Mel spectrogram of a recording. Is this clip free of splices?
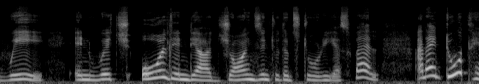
no; 2 cuts; at 1.3 s, 2.9 s

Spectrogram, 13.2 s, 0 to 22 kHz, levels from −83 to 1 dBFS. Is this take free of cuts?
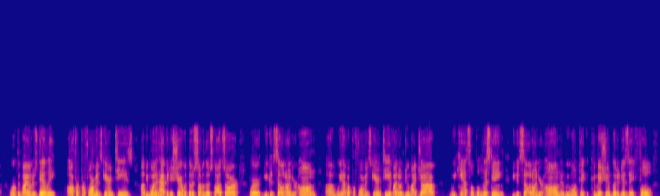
yes; 0 cuts

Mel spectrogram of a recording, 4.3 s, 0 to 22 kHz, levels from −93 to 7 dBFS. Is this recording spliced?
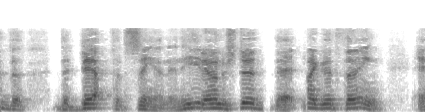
yes; 3 cuts; at 1.2 s, 2.0 s, 3.1 s

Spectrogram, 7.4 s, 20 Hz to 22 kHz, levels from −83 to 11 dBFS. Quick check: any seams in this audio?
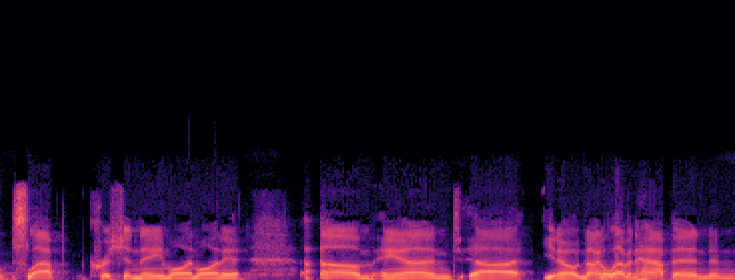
yes; 2 cuts; at 1.9 s, 5.3 s

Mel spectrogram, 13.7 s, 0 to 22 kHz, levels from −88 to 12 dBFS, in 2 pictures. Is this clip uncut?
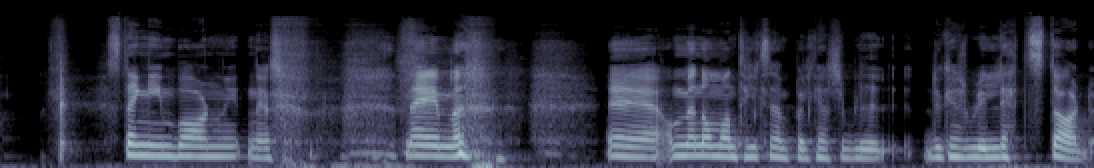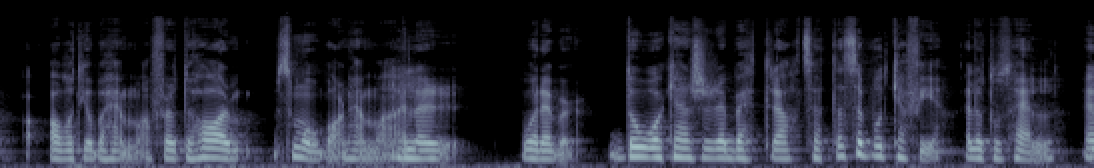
yes; 0 cuts

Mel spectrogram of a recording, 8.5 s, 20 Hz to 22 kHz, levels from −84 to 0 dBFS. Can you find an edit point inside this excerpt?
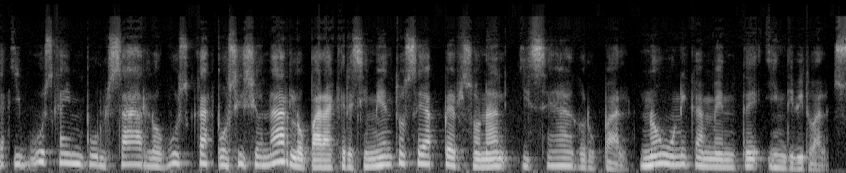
yes; 1 cut; at 3.4 s

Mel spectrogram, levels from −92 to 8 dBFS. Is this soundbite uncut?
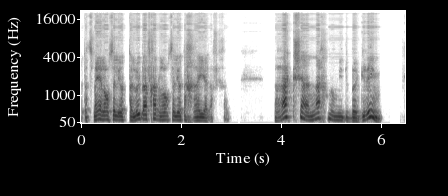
yes; 0 cuts

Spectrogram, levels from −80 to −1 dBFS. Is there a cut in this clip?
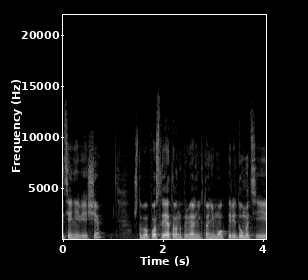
no; 0 cuts

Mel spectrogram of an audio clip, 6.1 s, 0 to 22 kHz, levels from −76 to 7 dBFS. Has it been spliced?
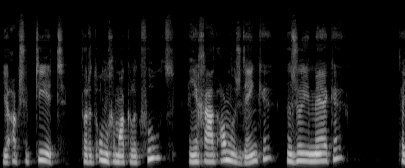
yes; 3 cuts; at 1.1 s, 2.7 s, 4.2 s

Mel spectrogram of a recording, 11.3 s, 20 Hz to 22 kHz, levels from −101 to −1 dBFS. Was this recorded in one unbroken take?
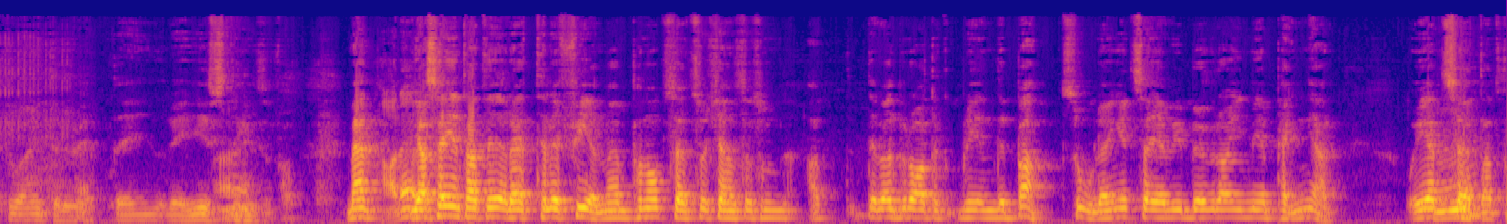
yes; 0 cuts

